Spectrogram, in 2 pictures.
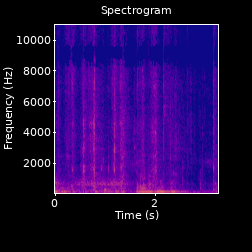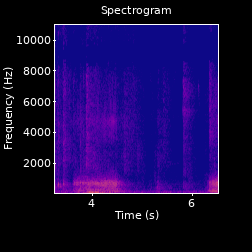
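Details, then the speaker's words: A sleeping pet snores in the background during kitchen cooking: low, rattling, buzzy rumbles with faint room noise. Snoring. "acabamento seu vídeo você está um barulho aí tá não liga aqui é o que ele ronca muita gente eu tô te falando e vocês provavelmente deve tá escutando o ronco dele então vocês já sabem que esse barulho de fundo é o ronco do like"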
